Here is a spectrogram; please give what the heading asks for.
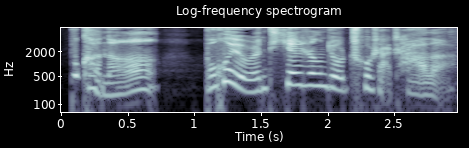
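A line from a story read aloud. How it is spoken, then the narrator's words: Sighing, earnest. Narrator (Chinese): 大叔叹了口气，语重心长的说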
